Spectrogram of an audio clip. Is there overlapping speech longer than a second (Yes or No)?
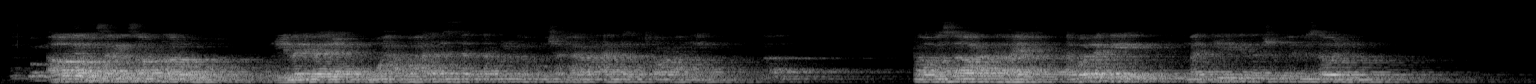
Yes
